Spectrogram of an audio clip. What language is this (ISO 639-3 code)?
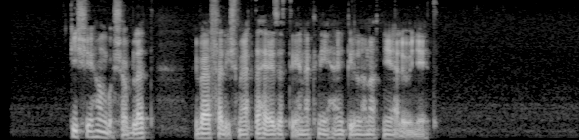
hun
